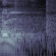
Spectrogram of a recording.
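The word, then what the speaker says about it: null: Zero को हमें बोलना है नुल। क्या बोलेंगे? नुल वन के लिए हो जाएगा आइंस।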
